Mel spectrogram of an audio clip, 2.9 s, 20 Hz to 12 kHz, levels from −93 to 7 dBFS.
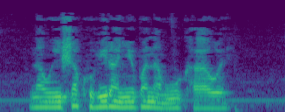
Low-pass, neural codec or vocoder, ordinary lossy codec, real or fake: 10.8 kHz; none; MP3, 32 kbps; real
